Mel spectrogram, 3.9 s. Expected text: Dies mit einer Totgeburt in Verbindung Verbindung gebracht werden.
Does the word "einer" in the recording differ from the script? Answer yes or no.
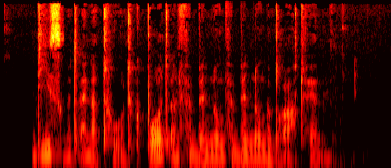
no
